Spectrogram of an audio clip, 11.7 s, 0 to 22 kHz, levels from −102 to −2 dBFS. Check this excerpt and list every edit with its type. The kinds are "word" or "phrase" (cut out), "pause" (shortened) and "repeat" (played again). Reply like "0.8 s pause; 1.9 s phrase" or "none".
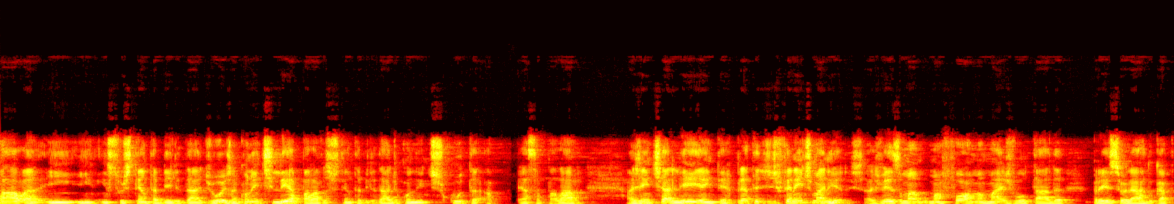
none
